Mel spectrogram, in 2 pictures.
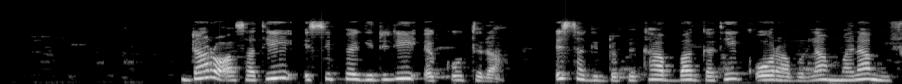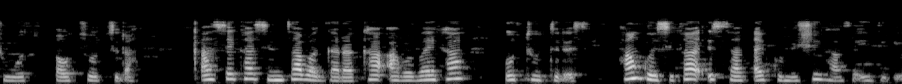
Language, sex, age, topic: Gamo, female, 18-24, government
